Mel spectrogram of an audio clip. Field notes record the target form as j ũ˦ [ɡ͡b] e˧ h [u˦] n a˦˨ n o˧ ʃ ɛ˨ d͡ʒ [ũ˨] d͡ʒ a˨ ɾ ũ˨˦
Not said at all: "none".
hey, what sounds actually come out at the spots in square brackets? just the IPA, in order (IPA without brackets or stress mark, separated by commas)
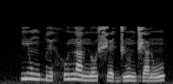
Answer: ɡ͡b, u˦, ũ˧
